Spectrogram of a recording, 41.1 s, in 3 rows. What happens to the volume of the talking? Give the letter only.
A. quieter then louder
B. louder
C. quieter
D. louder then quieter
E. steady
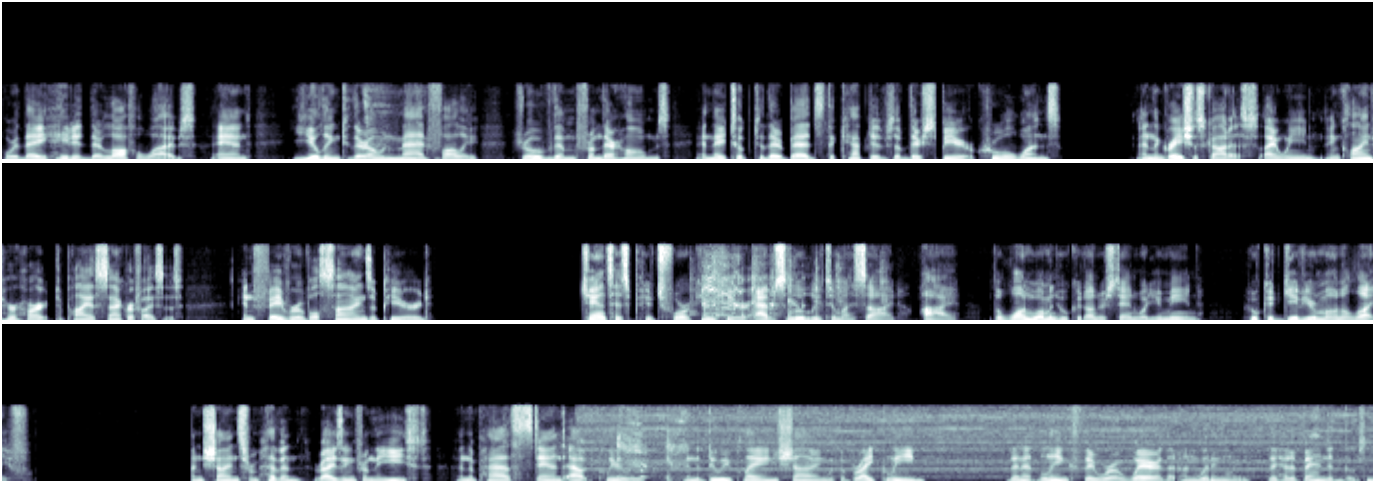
E.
